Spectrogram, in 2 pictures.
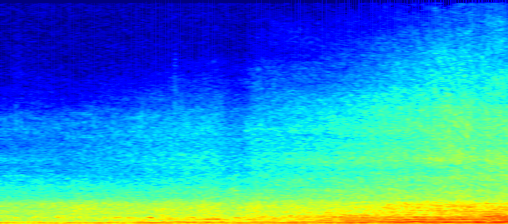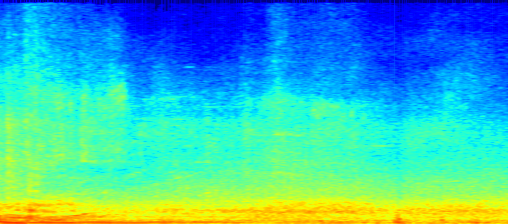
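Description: A motor vehicle passing by on the road: its engine hum grows louder to a peak about halfway, drops in pitch as it goes by, then fades into steady traffic noise. A short knock near the end.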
